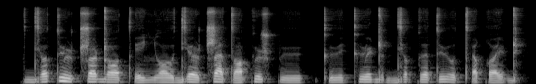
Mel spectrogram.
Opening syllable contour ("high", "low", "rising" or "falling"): rising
